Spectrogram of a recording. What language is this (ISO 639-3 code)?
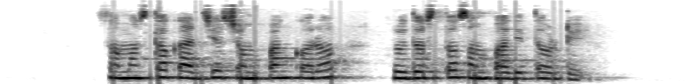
ori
